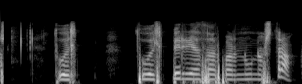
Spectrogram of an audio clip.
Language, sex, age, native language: Icelandic, male, 12, Icelandic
